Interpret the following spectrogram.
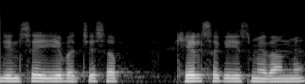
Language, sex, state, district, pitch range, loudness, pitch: Hindi, male, Chhattisgarh, Kabirdham, 140-145 Hz, -16 LUFS, 145 Hz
